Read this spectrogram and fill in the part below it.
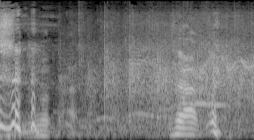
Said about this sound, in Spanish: un aplauso, un aplauso.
